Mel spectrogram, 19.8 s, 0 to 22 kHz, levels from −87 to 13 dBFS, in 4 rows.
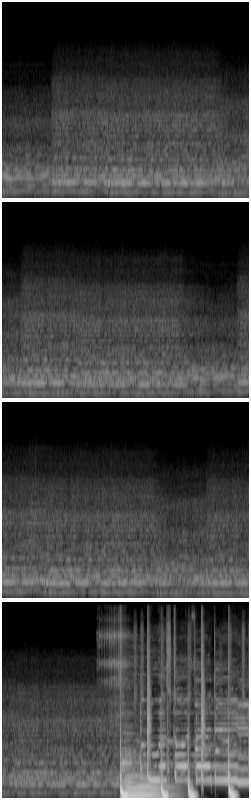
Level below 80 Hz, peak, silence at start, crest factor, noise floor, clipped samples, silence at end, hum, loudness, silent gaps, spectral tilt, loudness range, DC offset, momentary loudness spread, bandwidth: -26 dBFS; -6 dBFS; 0.05 s; 18 dB; -42 dBFS; under 0.1%; 0 s; none; -18 LUFS; none; -5.5 dB/octave; 20 LU; under 0.1%; 24 LU; 19.5 kHz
